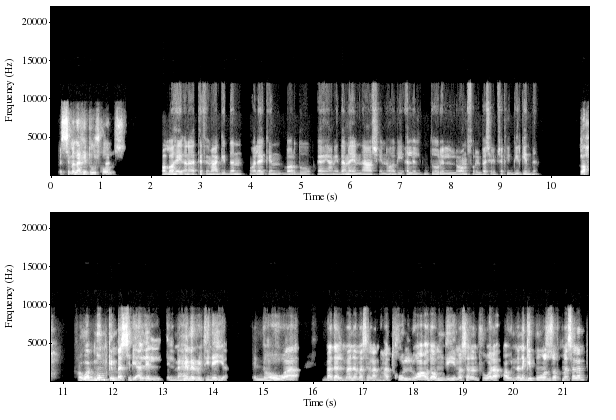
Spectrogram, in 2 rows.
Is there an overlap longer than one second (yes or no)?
no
